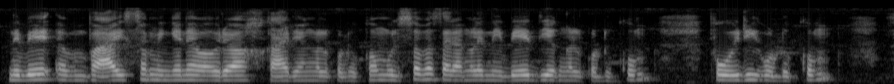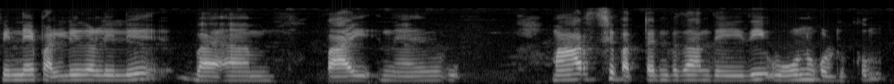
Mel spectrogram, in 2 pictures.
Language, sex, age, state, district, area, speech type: Malayalam, female, 60+, Kerala, Kollam, rural, spontaneous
